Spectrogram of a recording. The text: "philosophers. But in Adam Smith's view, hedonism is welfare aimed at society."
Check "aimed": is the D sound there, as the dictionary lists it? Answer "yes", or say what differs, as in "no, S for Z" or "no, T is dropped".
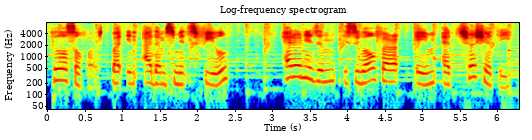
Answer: no, D is dropped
